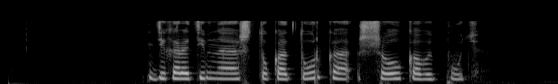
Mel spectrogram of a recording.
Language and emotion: Russian, neutral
